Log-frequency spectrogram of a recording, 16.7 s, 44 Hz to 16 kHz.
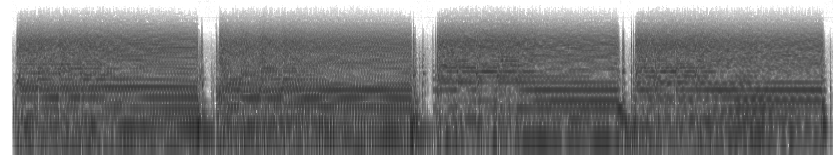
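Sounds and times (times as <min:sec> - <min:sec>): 
power chord: 0:00.3 - 0:16.6.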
